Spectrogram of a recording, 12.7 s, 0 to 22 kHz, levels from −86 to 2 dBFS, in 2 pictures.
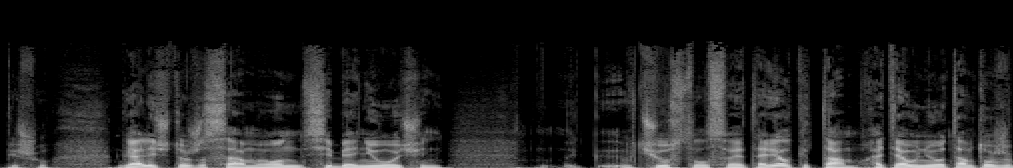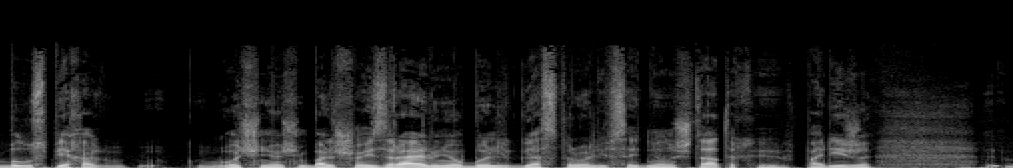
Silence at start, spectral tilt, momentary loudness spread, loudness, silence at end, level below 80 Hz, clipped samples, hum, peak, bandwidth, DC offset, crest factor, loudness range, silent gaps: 0.05 s; -6.5 dB/octave; 13 LU; -18 LUFS; 0 s; -36 dBFS; under 0.1%; none; -2 dBFS; 15.5 kHz; under 0.1%; 16 dB; 3 LU; none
